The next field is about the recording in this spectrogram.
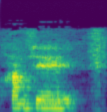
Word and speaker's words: Hamšík: O Marek Hamšík, que no, Hamšík sí que sé que se dice así, pero el nombre no lo recuerdo bien.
